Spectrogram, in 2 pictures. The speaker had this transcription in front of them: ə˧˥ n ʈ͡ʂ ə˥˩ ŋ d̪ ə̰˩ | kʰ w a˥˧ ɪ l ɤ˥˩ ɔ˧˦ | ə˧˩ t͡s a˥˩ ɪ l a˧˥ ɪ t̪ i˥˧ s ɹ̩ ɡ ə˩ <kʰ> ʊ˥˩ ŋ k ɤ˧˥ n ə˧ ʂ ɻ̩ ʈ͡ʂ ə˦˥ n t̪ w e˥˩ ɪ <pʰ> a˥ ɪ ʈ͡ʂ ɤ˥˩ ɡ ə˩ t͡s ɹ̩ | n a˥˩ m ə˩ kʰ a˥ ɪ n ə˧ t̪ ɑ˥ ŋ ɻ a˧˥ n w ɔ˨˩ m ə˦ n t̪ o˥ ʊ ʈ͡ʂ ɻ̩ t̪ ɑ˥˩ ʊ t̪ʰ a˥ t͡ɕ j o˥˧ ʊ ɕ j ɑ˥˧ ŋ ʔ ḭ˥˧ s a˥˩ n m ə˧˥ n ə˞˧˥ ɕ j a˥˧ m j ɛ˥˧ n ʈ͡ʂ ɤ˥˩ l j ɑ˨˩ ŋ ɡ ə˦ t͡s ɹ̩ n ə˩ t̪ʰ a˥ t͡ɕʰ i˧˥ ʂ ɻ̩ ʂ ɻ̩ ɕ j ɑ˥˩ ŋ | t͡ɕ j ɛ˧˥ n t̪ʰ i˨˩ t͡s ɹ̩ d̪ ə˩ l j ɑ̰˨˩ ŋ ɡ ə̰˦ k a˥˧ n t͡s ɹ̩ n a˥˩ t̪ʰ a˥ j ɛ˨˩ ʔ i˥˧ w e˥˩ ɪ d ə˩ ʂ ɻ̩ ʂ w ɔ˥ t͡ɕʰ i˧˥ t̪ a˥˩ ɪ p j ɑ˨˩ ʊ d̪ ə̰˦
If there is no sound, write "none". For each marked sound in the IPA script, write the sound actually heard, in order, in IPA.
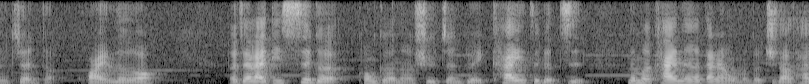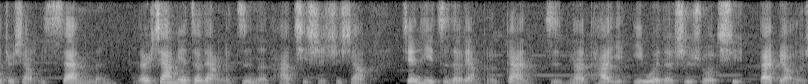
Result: kʰ, kʰ

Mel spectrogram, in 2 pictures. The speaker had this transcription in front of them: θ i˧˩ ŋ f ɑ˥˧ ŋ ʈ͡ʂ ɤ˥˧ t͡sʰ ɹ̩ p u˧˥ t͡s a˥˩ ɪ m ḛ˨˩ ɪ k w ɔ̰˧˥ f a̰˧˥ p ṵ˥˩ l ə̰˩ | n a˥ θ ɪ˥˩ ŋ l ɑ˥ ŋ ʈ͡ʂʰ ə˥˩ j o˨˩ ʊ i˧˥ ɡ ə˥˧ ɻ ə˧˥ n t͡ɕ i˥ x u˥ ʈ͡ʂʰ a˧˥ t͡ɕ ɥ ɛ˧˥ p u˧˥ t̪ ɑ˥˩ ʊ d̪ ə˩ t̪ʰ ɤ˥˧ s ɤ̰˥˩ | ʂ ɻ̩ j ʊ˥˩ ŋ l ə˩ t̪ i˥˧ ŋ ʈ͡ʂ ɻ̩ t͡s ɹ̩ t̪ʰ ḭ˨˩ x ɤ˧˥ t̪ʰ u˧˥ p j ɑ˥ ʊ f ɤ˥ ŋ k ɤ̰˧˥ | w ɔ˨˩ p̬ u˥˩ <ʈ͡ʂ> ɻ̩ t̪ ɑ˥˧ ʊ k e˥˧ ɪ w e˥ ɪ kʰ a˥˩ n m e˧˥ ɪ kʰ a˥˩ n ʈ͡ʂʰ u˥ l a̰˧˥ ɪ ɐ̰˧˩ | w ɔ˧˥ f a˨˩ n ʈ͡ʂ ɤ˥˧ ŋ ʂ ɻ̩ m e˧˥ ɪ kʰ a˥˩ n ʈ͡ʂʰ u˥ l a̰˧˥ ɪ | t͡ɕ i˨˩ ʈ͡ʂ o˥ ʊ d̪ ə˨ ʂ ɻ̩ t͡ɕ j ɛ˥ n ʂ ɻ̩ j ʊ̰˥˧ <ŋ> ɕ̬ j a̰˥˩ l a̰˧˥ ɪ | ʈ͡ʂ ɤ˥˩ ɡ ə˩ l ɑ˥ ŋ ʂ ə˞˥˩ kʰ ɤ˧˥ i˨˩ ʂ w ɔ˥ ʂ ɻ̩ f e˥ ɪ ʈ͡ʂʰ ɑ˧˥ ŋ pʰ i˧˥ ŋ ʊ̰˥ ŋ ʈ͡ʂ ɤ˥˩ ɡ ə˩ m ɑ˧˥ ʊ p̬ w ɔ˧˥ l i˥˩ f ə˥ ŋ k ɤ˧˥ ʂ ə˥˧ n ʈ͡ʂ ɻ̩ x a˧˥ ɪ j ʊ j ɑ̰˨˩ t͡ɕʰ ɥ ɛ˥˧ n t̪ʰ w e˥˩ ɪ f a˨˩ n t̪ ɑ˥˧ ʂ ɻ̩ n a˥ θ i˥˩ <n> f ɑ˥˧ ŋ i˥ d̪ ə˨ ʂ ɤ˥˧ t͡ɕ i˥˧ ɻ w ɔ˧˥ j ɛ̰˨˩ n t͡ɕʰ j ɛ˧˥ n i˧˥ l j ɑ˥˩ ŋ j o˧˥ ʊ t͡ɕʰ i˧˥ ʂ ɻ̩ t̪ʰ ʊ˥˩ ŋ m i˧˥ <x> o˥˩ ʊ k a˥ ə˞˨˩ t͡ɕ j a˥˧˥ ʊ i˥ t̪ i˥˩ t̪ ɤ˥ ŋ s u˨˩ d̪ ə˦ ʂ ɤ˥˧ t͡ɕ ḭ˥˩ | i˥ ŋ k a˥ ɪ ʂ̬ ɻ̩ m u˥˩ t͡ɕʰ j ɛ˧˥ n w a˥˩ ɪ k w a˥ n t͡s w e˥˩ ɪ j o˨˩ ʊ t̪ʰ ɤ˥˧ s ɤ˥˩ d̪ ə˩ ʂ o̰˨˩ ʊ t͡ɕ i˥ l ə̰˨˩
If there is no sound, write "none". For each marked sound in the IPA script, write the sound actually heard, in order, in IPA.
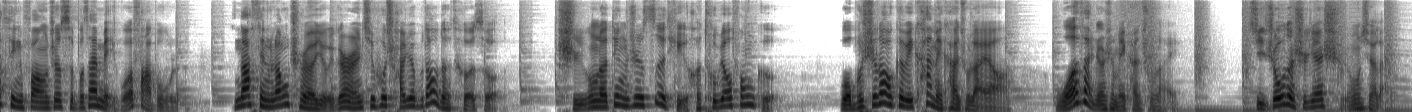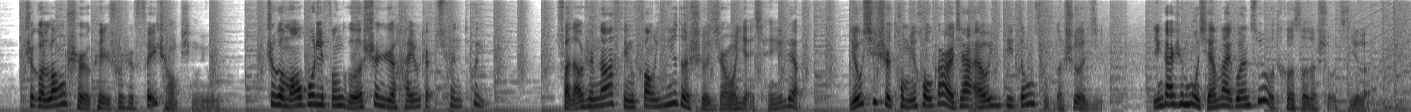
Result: ʈ͡ʂ, ŋ, ŋ, x

